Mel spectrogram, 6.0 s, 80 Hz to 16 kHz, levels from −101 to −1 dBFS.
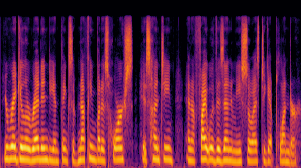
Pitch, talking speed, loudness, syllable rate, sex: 200 Hz, 230 wpm, -18 LUFS, 5.7 syllables/s, female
